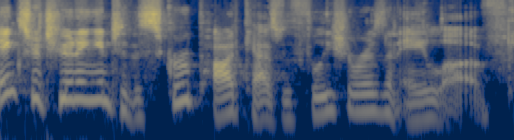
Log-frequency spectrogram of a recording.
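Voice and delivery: very fast, sped-up, rattled-off read, like fast forward. A podcast co-host reading the sign-off, very fast delivery. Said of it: "You said that so fast".

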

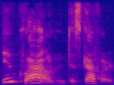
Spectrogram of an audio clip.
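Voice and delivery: put-on robotic monotone voice. A machine turns straight at the listener and announces, monotone AI voice. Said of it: "with like a monotone, sort of like AI sounding voice".

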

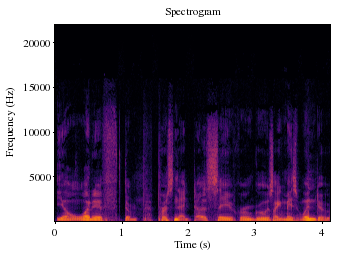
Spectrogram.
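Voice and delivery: ordinary delivery

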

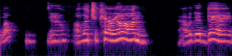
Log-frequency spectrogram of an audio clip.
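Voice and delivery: normal talking voice

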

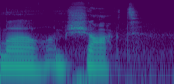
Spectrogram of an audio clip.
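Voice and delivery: soft, slow sarcastic deadpan.

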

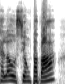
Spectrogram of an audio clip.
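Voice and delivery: flirty street-corner catcalling come-on tone. Retelling how men on the corner call out, imitating men catcalling. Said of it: "trying to catcall me".

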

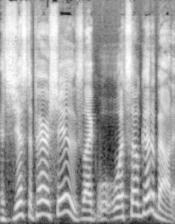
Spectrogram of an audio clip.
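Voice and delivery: put-on Kentucky accent. Quoting a woman who questions his paper topic, the speaker imitates her Kentucky accent. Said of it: "her Kentucky accent".

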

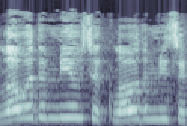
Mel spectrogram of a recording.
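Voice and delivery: put-on high, nagging yelled call. Retelling how a mom kept telling her child to turn it down: imitating mom yelling. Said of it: "my mom would be yelling".

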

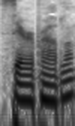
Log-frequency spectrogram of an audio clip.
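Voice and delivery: American accent, shop-manager style. Saying a name like a manager at a shop: american accent like shop manager. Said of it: "you have to say it in an American accent, and you have to say it like, you know, like a manager at a shop".

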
